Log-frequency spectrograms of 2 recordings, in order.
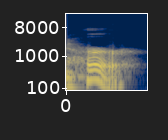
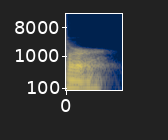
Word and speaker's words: her: Now we need the Vv sound in of because we don't pronounce the H in her. We link the sounds. Get out of her.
